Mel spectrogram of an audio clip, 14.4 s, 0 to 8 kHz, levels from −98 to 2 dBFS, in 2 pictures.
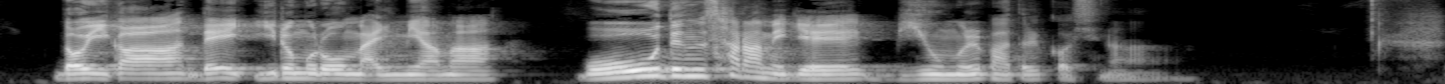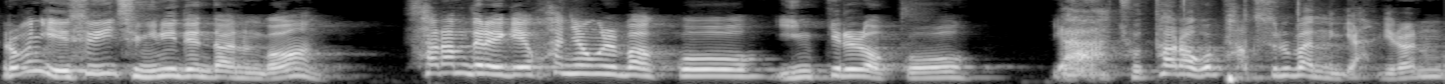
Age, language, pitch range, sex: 40-59, Korean, 135-230 Hz, male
